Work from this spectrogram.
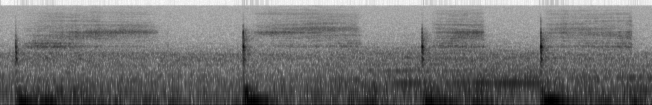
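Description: White chalk held in the fingertips draws curved lines on a medium, flat, solid chalkboard with a wooden frame lying on a table. Four separate chalk strokes start with a sharp tap and continue as a bright, scratchy rub over a low, steady hum.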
